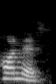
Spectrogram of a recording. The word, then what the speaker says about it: honest: But when you pronounce, you don't say honest, all right?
